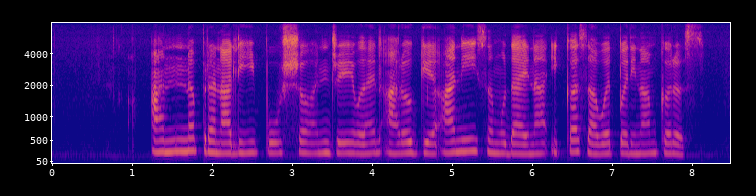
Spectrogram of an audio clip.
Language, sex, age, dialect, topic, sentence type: Marathi, female, 18-24, Northern Konkan, agriculture, statement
